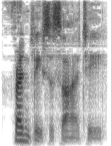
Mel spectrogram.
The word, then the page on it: friendly society: British English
